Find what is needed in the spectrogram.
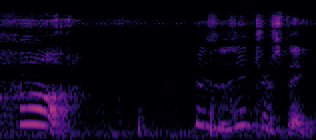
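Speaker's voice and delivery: high, airy musing; mock detached curiosity. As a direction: ponder it with put-on innocence. Mock calm self-talk of a teenager.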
